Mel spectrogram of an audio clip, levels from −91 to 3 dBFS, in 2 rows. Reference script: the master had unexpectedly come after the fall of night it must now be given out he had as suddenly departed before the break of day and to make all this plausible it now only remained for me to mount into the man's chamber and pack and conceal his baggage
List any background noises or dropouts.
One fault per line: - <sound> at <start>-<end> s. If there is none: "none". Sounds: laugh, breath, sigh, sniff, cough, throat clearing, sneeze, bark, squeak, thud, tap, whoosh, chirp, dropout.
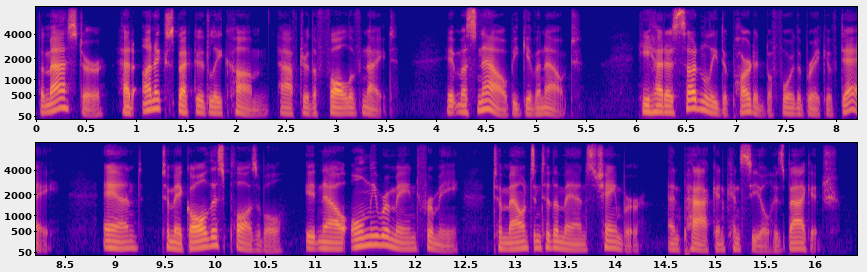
none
